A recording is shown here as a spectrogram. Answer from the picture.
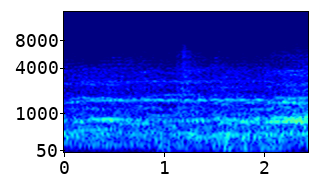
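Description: Faint stadium ambience of a broadcast football game, with faint music from the stands.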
